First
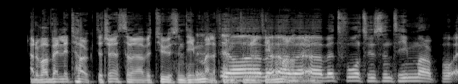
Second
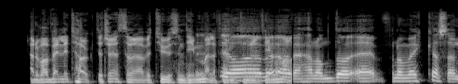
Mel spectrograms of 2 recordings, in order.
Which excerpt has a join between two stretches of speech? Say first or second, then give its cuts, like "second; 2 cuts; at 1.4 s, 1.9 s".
second; 1 cut; at 2.9 s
